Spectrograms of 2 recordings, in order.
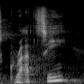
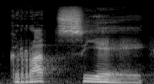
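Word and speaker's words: grazie: someone gratier and uh many people uh who don't know much about Italian will pronounce this gratzi uh but it in fact has an extra syllable graier graier the letter Z is usually pronounced like TS graier graier so the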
